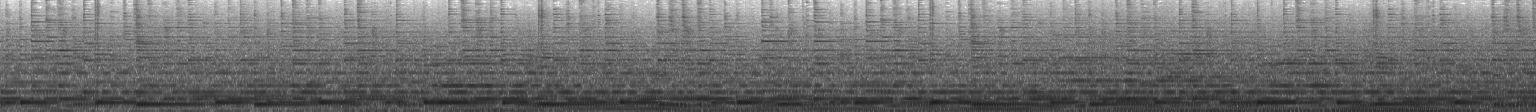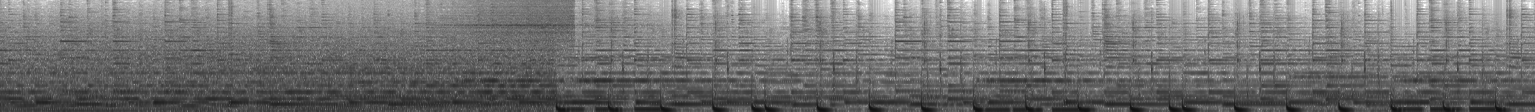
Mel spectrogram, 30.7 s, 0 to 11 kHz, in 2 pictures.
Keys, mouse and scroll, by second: 0.7-3.6 right drag, 5.5-6.6 right drag, 6.7 right click, 7.3 click, 10.5-11.5 drag, 11.7-12.8 drag, 13.7-14.7 drag, 16.1-17.2 drag, 17.5-18.6 right drag, 18.8-20.2 drag, 21.0 right click, 22.1 shift+right click, 22.9 alt+right click, 24.3 w, 28.2-29.3 drag, 29.4 click, 30.3-30.7 right drag.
